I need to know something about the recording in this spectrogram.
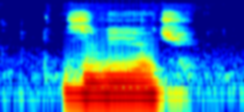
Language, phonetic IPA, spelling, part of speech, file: Polish, [ˈzvʲijät͡ɕ], zwijać, verb, LL-Q809 (pol)-zwijać.wav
